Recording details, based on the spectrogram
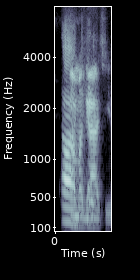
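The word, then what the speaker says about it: Amegadjie: we got Kira uh amaji right amagi like tamagachi y there we go um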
